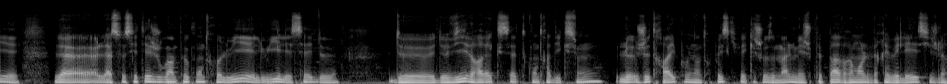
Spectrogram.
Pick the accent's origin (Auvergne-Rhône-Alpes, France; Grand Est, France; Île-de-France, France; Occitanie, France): Grand Est, France; je suis alsacien, je suis dans l'Alsace, j'y tiens, hein, c'est important.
